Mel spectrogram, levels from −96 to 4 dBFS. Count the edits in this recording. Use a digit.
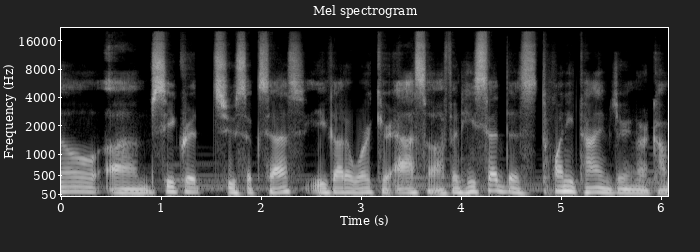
0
